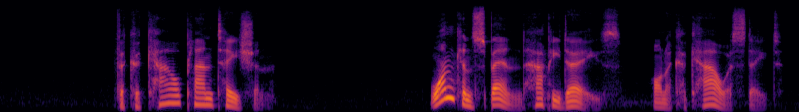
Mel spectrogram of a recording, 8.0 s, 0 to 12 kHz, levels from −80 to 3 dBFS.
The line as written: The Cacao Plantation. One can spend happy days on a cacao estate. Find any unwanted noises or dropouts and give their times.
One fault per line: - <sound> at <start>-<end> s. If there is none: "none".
none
